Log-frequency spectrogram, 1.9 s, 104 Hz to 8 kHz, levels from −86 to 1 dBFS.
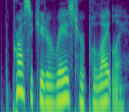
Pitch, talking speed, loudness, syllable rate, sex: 160 Hz, 155 wpm, -16 LUFS, 6.8 syllables/s, female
